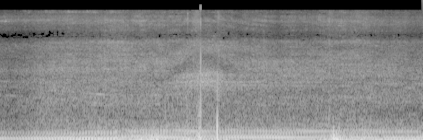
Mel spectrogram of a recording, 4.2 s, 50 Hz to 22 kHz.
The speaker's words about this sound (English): Oh, there's a car. 1 second.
